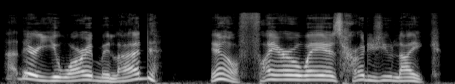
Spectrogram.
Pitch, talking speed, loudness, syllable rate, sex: 190 Hz, 170 wpm, -15 LUFS, 4.5 syllables/s, male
